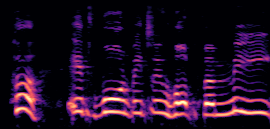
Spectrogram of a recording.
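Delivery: high, slow cocky boast; boy boasting about chili sauce. A narrator's reading. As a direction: show off to the grown-ups. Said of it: "boasted Norman".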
